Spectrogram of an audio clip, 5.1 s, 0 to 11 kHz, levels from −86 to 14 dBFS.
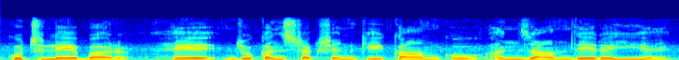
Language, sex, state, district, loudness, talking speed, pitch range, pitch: Hindi, male, Uttar Pradesh, Lalitpur, -14 LUFS, 140 wpm, 105-120 Hz, 115 Hz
